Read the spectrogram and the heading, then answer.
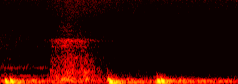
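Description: The speaker's own human heartbeat thumps in low, muffled pulses, three beats in quick succession with a soft whooshing between them, with no voices.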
